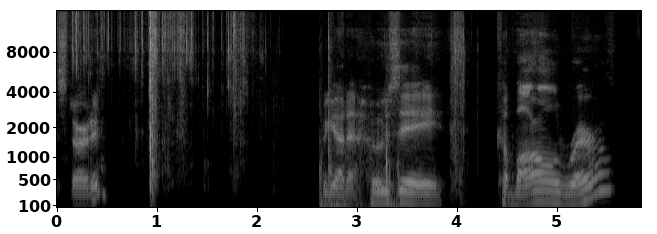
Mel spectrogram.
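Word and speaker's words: Caballero: We got a Jose Cabalero. How do you say that? Cabaya.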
